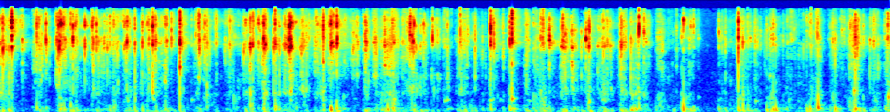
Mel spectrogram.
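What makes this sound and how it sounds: Long nails scratch and flick the scales of a gold-painted pine cone up close. A dense stream of dry, bright clicks and crinkly scrapes with very short decays, pausing briefly near the seven-second mark before the ticking resumes.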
